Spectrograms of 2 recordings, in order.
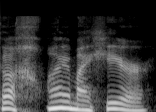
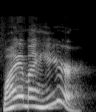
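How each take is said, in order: First: It sounds heavy and despairing. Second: It sounds light and curious.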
